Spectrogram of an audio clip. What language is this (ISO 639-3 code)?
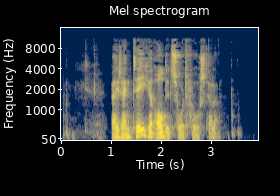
nld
